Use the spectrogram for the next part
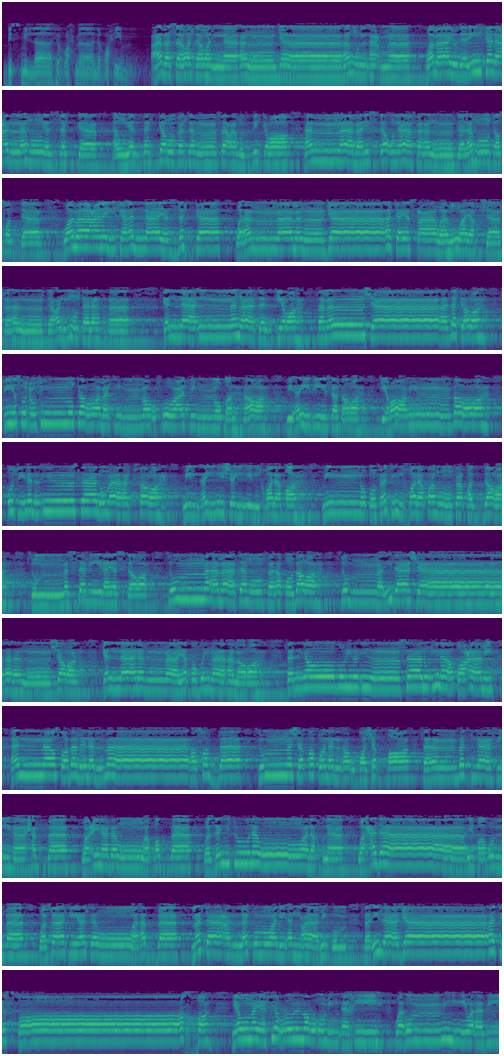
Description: المكان: المسجد النبوي عبس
